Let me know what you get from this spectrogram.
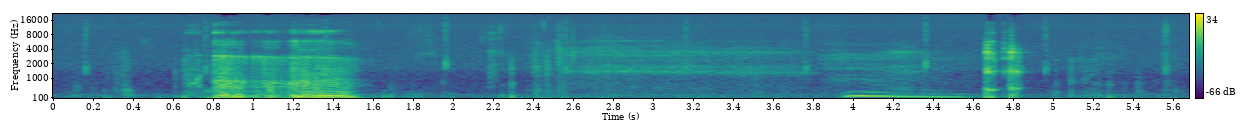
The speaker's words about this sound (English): Oh, don't drink no coke. You belching again.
